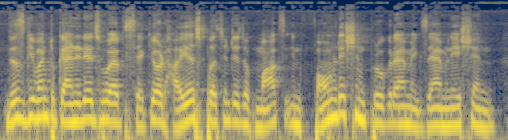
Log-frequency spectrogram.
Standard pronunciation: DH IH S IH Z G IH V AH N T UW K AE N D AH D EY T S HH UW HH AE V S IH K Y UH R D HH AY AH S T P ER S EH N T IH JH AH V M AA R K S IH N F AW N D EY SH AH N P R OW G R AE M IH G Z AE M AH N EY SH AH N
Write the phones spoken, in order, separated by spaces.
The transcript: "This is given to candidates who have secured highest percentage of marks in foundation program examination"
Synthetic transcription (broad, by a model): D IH S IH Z G IH V AH N T UW K AE N D AH D EY T S HH UW HH AE V S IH K Y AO R D HH AY AH S T P ER S EH N T IH JH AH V M AA R K S IH N F AW N D EY SH AH N P R OW G R AE M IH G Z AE M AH N EY SH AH N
